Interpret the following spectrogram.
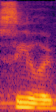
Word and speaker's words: Selig: William Nicholas Celig pronounced Celig was one of the most successful and colorful motion picture pioneers of the 1890s and early 1900s.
